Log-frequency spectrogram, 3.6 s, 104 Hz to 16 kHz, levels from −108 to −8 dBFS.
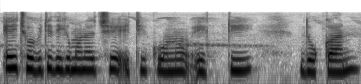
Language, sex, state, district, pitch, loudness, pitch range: Bengali, female, West Bengal, Alipurduar, 240 Hz, -17 LUFS, 225-255 Hz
